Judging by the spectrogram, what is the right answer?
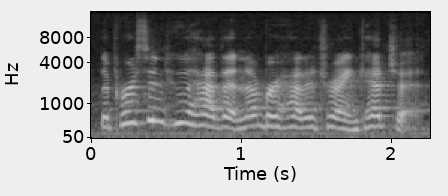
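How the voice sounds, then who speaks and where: Animated, bright-voiced woman reading aloud. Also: high voice, fast, a little hiss or hum. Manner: animated, emphatic storytelling. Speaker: teacher reading aloud to a class. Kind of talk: expressive children's story read-aloud.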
